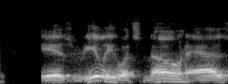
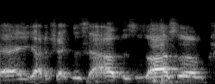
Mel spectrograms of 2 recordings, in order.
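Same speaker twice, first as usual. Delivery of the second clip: much higher, a hammed-up gushing pitch; hyped-up enthusiasm. Joe pitching the next guy, hammed-up hype. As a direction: oversell it like a pumped salesman. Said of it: "with all this excitement, enthusiasm, going".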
